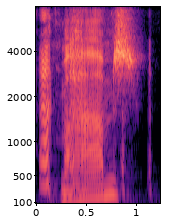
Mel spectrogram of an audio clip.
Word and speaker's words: Mahomes: How do you pronounce his name? Mahomes.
